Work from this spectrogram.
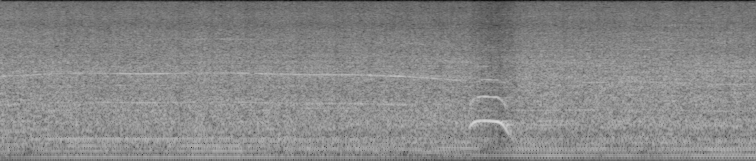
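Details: English Suffolk Super Colt vintage single-cylinder engine, clamped to a weed eater stand after manifold and ignition help, running on the bench after choke off: even, fast putter at steady speed, no stumbling or misfires, brief whistle midway; runs smooth without heavy vibration.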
